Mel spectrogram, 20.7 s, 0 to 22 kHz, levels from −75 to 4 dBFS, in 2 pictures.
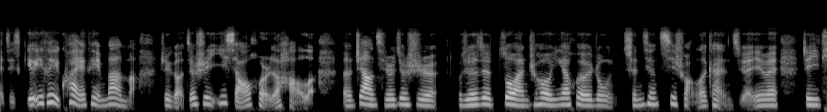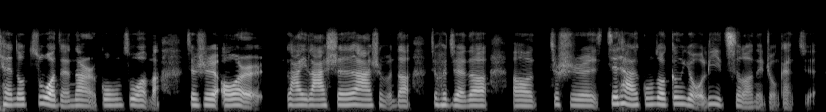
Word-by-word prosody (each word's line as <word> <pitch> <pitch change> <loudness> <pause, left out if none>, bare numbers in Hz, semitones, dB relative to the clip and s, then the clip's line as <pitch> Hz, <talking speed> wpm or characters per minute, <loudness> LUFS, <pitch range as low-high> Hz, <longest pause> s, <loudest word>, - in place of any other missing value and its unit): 呃 - - -5 0.3
也 375 0 +3
也 225 - +1
可 250 - -1
以 245 - +3
快 245 -4 +2
也 170 - +3
可 210 - -4
以 170 - 0
慢 190 +1 +1
嘛 150 - -5 0.3
这 175 -2 -4
个， - - -1
就 195 - -1
是 205 0 +1
一 235 +4 -5
小 - - +5
会 - - -3
儿 - - -2
就 - - +1
好 - - -1
了。 - - -2 0.3
呃 160 - -3
这 215 - +2
样 190 -2 +7
其 175 - -1
实 175 0 -1
就 190 0 -1
是 170 -5 0 0.2
我 170 - -9
觉 175 +1 +1
得 185 - +4
这 195 0 +2
做 205 - +4
完 170 -3 +4
之 195 - -3
后 190 -2 +3
应 175 +1 -6
该 190 0 +3
会 200 -1 -2
有 170 0 +4
一 - - -1
种 165 -4 -5
神 175 0 -1
清 195 0 -3
气 205 +1 +3
爽 185 -1 -2
的 155 - -1
感 85 - -3
觉， 85 - -2
因 165 +2 -1
为， 170 0 +2 0.3
这 185 - +1
一 180 0 -1
天 180 +1 0
都 185 0 +1
坐 200 -3 +4
在 155 -3 -4
那 170 +2 -1
儿 - - +1
工 175 0 -4
作 170 -3 -1
嘛， - - -2 0.3
就 180 -1 -1
是 180 0 +1
偶 175 +1 +4
尔 180 - +4 0.3
拉 175 -1 +1
一 175 - -1
拉 175 0 +3
伸 180 +1 +2
啊 175 -1 +4
什 175 +1 -4
么 150 - -12
的， 155 -1 0 0.2
就 190 - -7
会 185 0 -1
觉 170 -3 -1
得， 165 0 +2 0.3
呃， 160 -2 -1 0.2
就 195 - -4
是 165 -3 -2
接 215 -2 +1
下 210 -4 +4
来 180 - +2
工 195 +1 -6
作 190 -2 +2
更 210 +2 -3
有 175 -3 -1
力 205 -3 -6
气 170 - +5
了 125 -5 -4
那 125 - -9
种 - - -10
感 - - -5
觉。 - - -13
180 Hz, 280 characters per minute, -23 LUFS, 170-195 Hz, 0.3 s, 样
